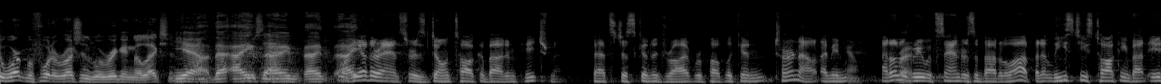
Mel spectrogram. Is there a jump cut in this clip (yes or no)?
no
